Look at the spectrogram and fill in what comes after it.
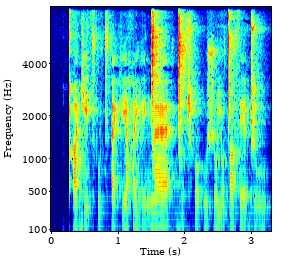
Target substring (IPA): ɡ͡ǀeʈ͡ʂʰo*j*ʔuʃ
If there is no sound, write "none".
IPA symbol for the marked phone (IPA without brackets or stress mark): none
